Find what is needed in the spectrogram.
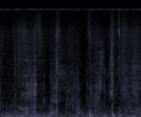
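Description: Footsteps crunching on snow and sharp knocks of firewood logs being handled, a few strokes about half a second apart, over a steady low hum.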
